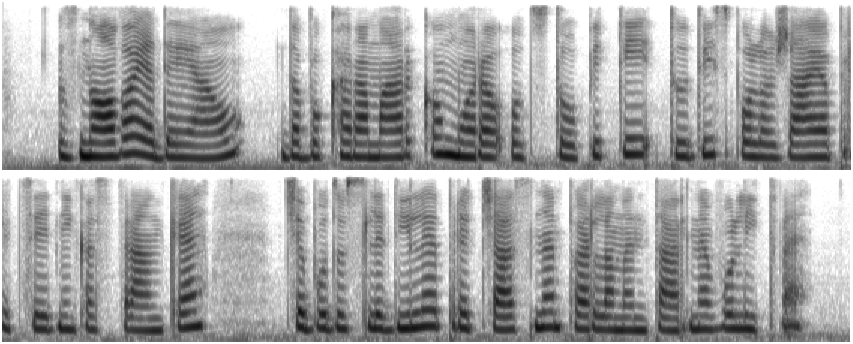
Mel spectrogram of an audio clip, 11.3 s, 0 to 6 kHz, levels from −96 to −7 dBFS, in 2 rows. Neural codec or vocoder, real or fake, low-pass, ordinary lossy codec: codec, 16 kHz, 6 kbps, DAC; fake; 5.4 kHz; none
